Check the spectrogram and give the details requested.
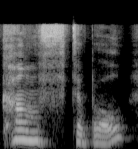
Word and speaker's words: comfortable: at the end of comfortable? You can draw stress circles to show that in English, for example, the the stressed syllable is at the very beginning.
